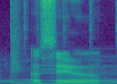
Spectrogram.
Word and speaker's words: osu: Formally, it's a contentious point, but formally when you start up this wonderful little application or game, the pronunciation is Os, and Os also flows very well with my last year worth of Japanese exposure.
